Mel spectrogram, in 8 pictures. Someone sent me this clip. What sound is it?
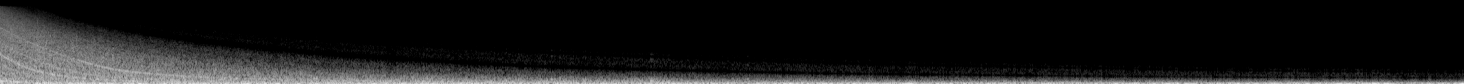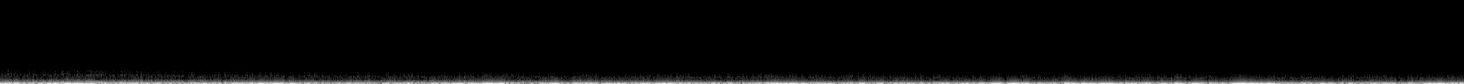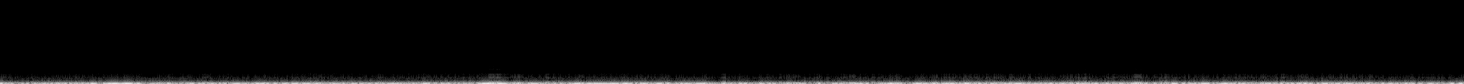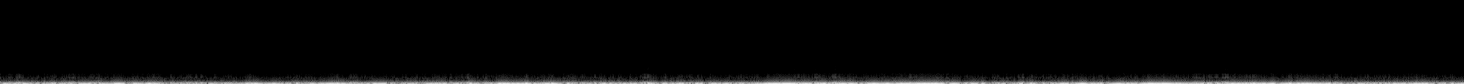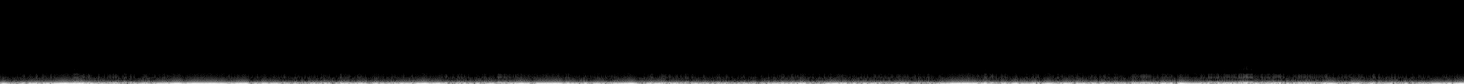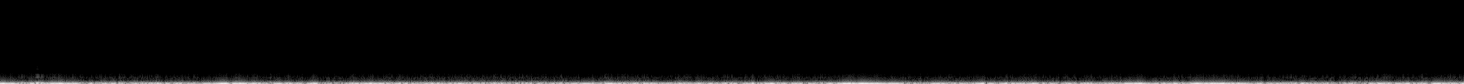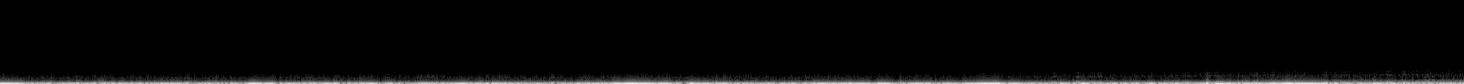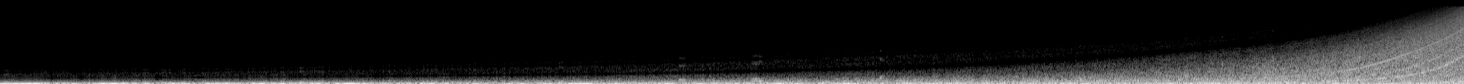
the laser/machine break/destroy/power off/power down/shut down effect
